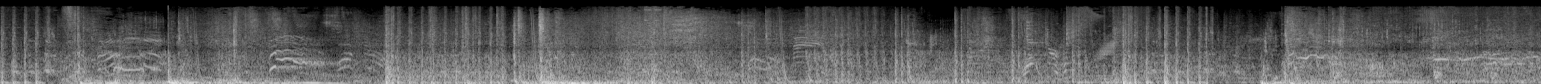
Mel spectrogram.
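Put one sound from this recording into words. Electric energy blasts crackle and zap.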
